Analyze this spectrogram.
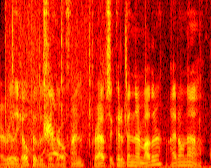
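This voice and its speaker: Medium pitch marks this man's voice. There is noticeable background noise. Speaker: gaming youtuber. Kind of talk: casual gameplay commentary. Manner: fast, trips over words and restarts.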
